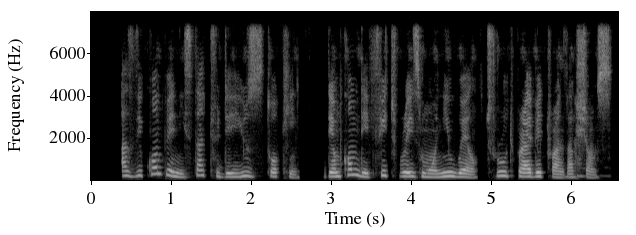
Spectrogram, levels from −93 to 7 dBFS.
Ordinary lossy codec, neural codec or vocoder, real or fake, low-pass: none; none; real; 7.2 kHz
